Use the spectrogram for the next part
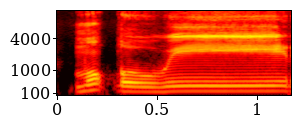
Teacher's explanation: ওয়া মা তা, আইন লাম দুই জবর আল, ওয়া মা তা আল, লাম লাম জের লিল, ওয়া মা তা আল লিল, মিম কপেশ মুক, ওয়াও ইয়া জের উই, মুক উই, কফে কলকলা করতে হবে, মুক উই, নুন জবর না, মুক উই না।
